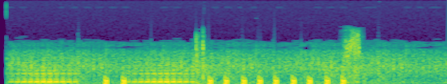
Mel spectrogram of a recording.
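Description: Quick, even footsteps tap in a video game.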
